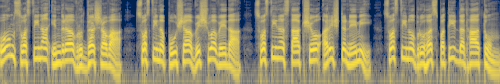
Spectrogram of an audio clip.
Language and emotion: Gujarati, neutral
